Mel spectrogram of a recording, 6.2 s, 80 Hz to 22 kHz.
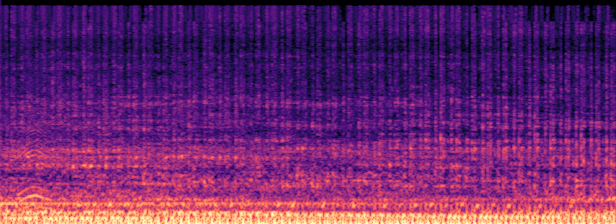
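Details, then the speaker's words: Nissan S13 on E85, on jack stands, just after a hard cold start: low, steady idle around 700–800 rpm with an even firing beat and no knocks or misses. Fuel pressure, oil pressure and temps all good; engine sounds healthy. "motor i mean the motor sounds healthy that [ __ ] i run in like a champ right now let's see what the idol is at yeah she added a nice little 700 right there 750 800 right there"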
